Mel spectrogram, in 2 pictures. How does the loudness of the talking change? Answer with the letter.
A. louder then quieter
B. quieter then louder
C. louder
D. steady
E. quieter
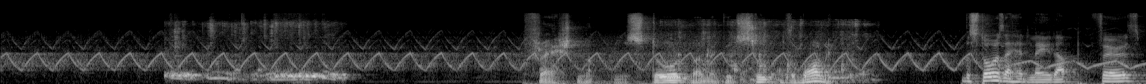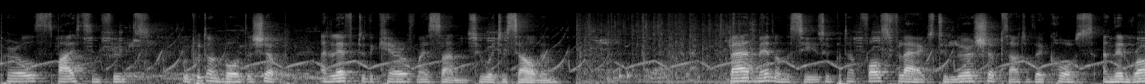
D.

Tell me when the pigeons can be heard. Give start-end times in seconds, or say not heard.
1.6-3.5, 6.5-8.8, 12.7-14.7, 17.2-19.2.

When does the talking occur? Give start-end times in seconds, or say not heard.
5.2-8.3, 9.6-17.1, 18.7-22.8.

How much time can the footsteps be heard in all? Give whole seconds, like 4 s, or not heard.
not heard.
